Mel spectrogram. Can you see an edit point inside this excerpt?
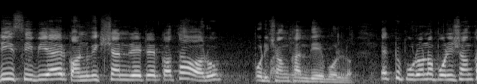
no; 0 cuts

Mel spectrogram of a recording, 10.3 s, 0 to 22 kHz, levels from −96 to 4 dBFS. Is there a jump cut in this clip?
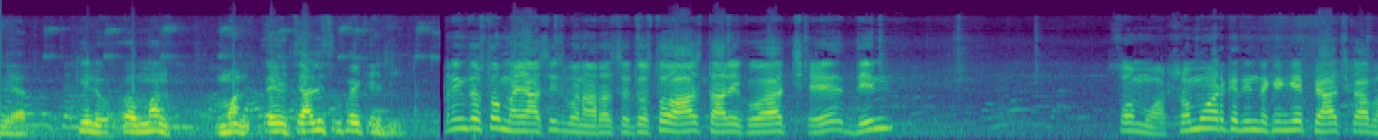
yes; 1 cut; at 3.4 s

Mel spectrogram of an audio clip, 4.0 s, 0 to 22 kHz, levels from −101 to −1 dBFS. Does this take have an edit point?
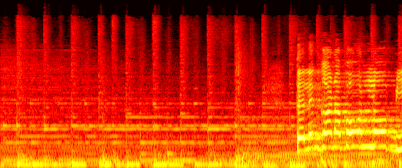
no; 0 cuts

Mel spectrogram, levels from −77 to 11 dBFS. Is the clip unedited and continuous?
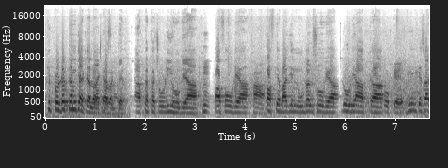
no; 3 cuts; at 1.7 s, 3.3 s, 5.9 s

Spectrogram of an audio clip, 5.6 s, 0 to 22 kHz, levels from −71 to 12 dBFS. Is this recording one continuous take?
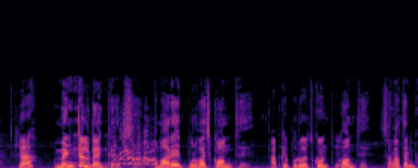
no; 1 cut; at 2.0 s

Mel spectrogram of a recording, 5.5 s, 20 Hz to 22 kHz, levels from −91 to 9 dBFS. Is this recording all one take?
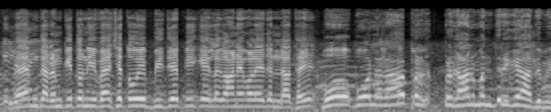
no; 1 cut; at 3.2 s

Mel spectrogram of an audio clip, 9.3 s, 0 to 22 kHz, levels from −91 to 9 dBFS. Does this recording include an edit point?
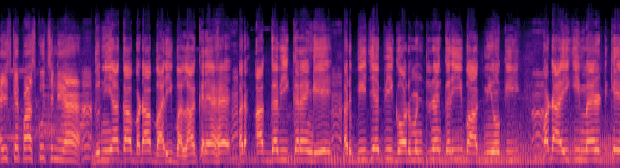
yes; 3 cuts; at 1.3 s, 3.5 s, 5.0 s

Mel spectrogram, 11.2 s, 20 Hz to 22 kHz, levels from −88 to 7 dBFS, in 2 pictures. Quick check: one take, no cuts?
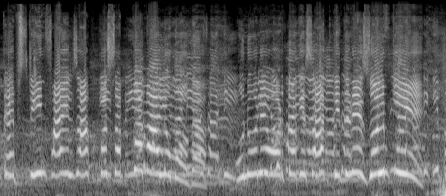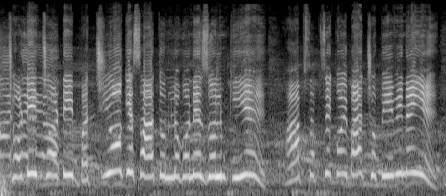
yes; 0 cuts

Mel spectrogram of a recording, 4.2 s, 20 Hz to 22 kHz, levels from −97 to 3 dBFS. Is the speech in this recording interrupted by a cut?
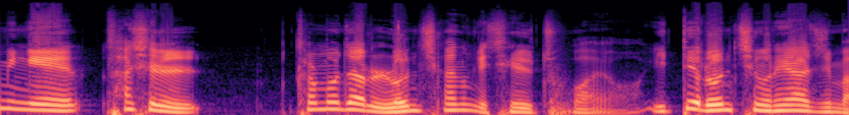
no; 0 cuts

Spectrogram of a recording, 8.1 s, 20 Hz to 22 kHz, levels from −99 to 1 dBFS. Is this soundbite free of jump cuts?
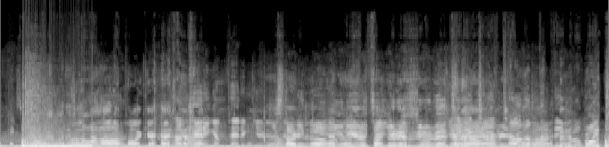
yes; 0 cuts

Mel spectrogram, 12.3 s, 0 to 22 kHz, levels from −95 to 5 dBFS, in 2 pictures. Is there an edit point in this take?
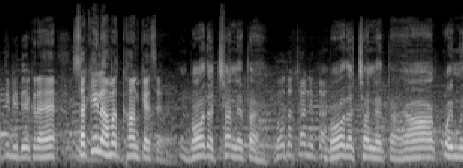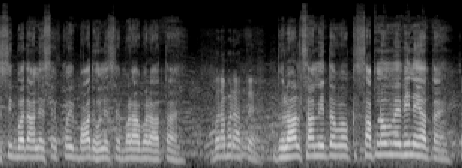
no; 0 cuts

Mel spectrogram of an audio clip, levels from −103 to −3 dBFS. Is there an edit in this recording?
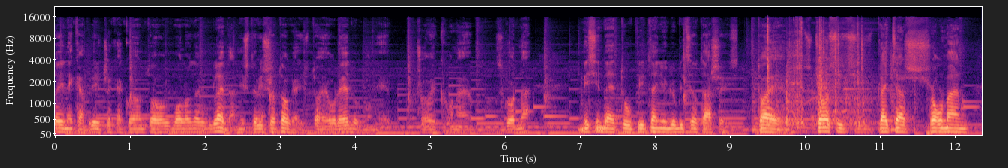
yes; 1 cut; at 9.0 s

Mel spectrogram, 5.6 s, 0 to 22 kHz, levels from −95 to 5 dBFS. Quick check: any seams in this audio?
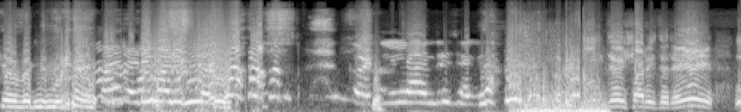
no; 0 cuts

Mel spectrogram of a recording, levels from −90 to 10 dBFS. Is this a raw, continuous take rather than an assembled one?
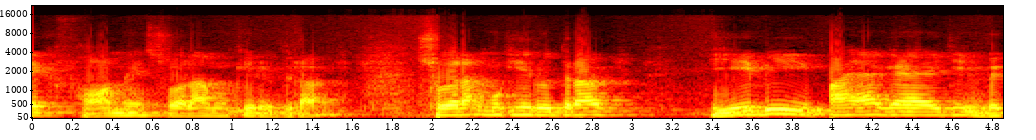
yes; 0 cuts

